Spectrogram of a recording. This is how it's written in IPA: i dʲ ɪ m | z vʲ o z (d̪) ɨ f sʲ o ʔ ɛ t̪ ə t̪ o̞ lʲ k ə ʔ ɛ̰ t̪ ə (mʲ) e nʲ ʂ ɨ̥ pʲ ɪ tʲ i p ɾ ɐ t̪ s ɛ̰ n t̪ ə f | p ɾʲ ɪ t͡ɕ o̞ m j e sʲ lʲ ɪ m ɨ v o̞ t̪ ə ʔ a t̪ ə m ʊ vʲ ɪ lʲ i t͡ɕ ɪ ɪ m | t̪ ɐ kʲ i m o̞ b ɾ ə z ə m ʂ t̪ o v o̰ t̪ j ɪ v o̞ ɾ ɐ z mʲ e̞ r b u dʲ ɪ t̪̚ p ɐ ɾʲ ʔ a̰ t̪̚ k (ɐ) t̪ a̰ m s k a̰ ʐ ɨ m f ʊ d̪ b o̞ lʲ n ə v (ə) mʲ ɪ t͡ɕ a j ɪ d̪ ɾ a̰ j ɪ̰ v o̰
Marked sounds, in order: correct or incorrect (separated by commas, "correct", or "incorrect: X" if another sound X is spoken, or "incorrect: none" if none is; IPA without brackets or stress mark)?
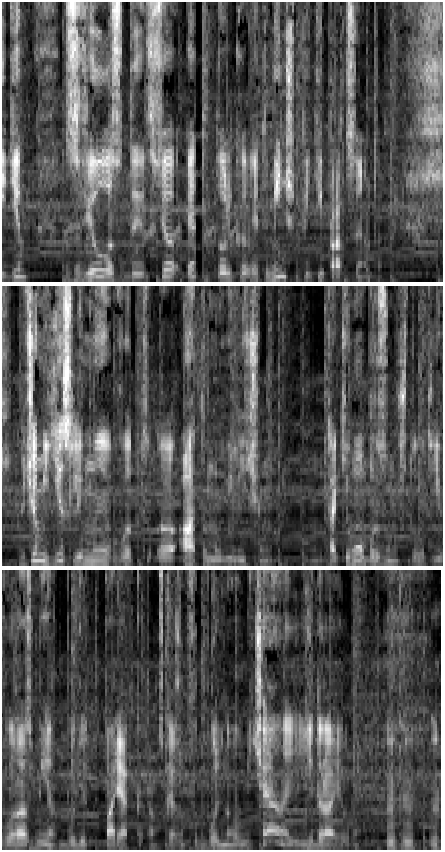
correct, correct, incorrect: ə, correct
